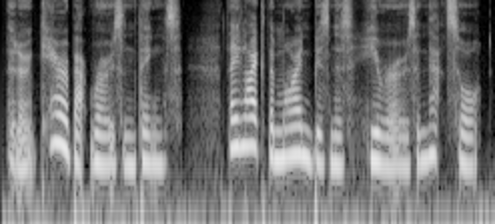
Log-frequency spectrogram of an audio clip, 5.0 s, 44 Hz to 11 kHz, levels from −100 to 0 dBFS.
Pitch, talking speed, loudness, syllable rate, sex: 220 Hz, 195 wpm, -19 LUFS, 5.0 syllables/s, female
